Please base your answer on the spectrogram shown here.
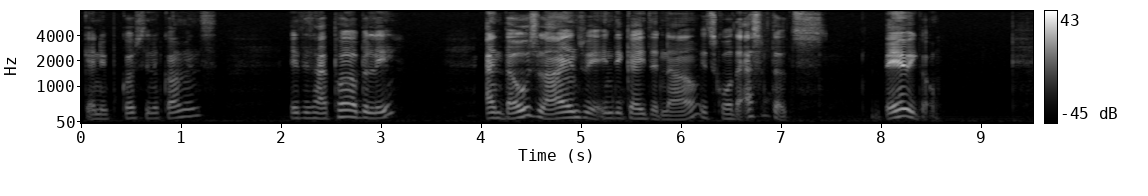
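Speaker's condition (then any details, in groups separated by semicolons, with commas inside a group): No condition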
